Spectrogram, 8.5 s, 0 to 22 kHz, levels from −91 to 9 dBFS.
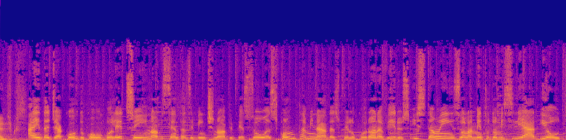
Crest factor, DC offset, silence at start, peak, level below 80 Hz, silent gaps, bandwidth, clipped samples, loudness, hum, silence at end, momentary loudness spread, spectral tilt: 14 dB; under 0.1%; 0 s; 0 dBFS; -40 dBFS; none; 16 kHz; under 0.1%; -15 LUFS; none; 0 s; 6 LU; -4 dB/octave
